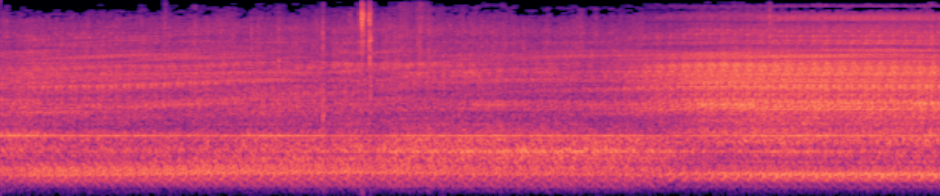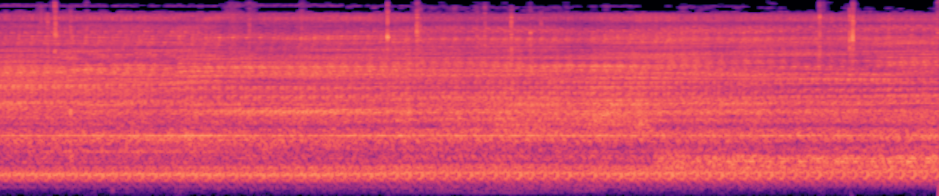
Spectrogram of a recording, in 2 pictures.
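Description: Radio-controlled tracked crawler dumper's drive running steadily as it tows a second tracked dumper, a continuous mechanical whine that gets louder about five seconds in.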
